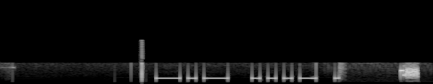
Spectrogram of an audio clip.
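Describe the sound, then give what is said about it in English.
A quick run of about ten telephone keypad tones, dialing a return phone call, clear, beeping in uneven clusters with brief pauses, followed by a short crackle of line noise. No one speaks. “I have a return phone call”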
